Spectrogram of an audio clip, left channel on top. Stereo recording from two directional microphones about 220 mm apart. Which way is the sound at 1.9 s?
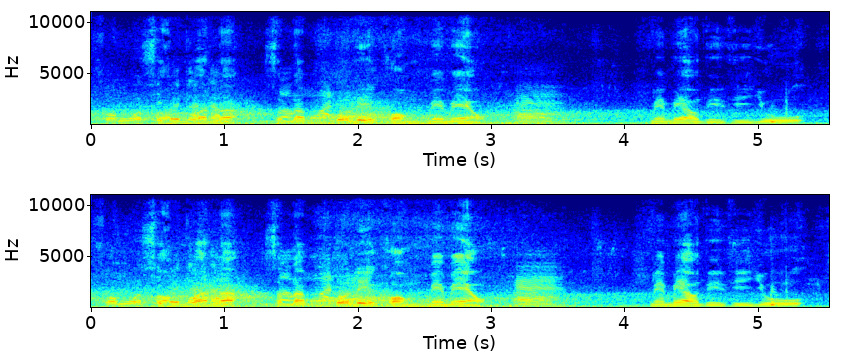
50° right (ahead or behind).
